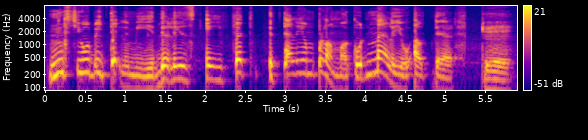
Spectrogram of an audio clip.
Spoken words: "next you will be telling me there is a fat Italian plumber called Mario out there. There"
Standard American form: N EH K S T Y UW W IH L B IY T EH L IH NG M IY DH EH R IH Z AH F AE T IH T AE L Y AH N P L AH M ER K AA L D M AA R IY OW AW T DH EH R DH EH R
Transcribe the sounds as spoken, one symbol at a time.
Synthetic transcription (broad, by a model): N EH K S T Y UW W IH L B IY T EH L IH NG M IY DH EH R IH Z AH F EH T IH T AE L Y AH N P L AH M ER K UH D M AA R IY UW AW T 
